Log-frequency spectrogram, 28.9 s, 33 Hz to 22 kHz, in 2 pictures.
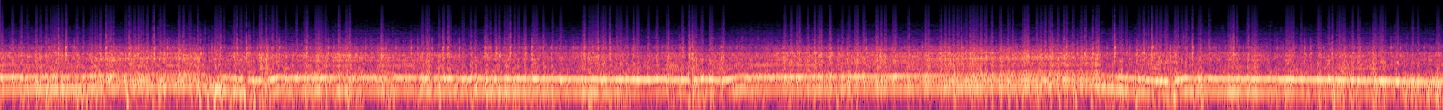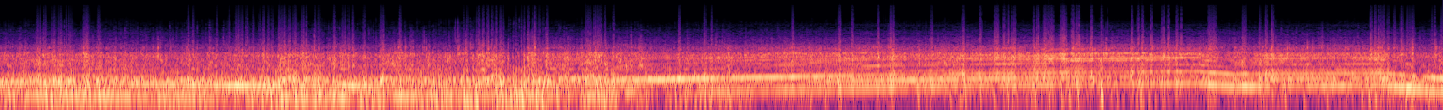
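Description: Suzuki Gixxer SF 250's 249 cc single-cylinder engine running on the move. Its pitch dips sharply a few times, then climbs steadily for several seconds and drops again near the end, over crackling wind noise.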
